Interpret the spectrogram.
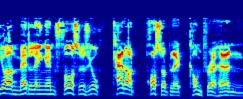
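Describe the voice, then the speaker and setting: A man speaks fairly slowly in a put-on character voice, his pitch medium. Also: lively intonation. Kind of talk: villain monologue, arch overacting. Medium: actual play. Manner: smug, menacing, grandly commanding.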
